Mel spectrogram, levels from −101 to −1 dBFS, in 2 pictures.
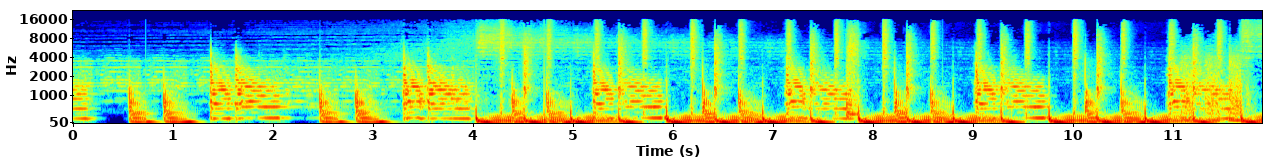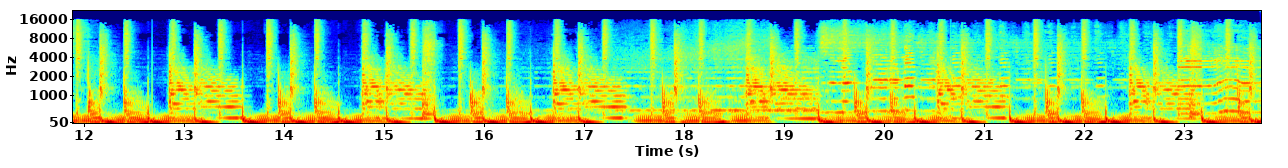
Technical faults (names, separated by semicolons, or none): overlap between stream segments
